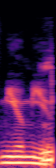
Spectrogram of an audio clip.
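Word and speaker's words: Miu Miu: The fashion brand, I believe it's pronounced Moo Moo. – I think it's Mew Mew.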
